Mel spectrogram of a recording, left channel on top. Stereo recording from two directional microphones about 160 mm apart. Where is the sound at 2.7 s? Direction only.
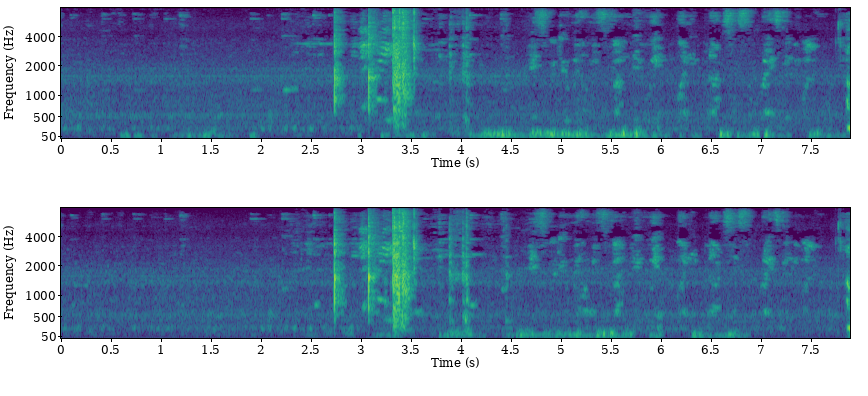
50° right (ahead or behind).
